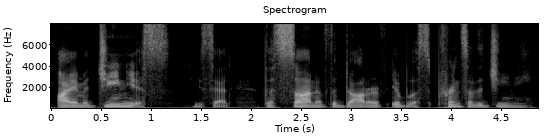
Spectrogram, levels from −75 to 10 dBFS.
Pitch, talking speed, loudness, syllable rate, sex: 130 Hz, 210 wpm, -23 LUFS, 5.2 syllables/s, male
